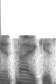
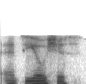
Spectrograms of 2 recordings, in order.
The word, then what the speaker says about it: Antiochus: But didn't I say, I think it's really Antiochus, but we say Antiochus.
